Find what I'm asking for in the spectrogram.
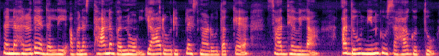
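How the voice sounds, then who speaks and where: A woman's voice: medium pitch, steady tone, measured pace, mellow, natural voice. A woman voicing a grieving young bride in a storybook reading, pleading and mixing in English phrases. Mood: tearful.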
